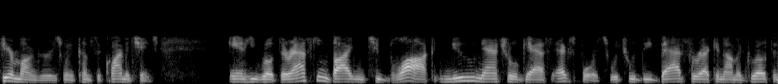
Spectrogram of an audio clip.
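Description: From start to finish the speech carries plainly audible G.729 codec damage, a rough, slightly synthetic quality consistent with 8 kbit/s G.729A, which rebuilds each frame from a vocal tract model and sparse pulses. The spectrogram shows a narrow 150 Hz to 3.6 kHz band, empty above 3.7 kHz.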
